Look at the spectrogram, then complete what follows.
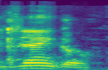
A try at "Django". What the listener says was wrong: It's not. The D is silent. The D is silent. The D.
